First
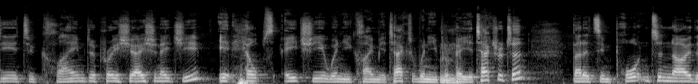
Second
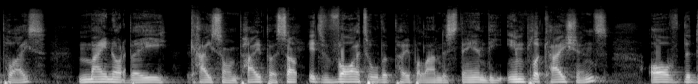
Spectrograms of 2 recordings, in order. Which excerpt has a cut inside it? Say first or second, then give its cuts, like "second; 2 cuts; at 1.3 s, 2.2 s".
second; 3 cuts; at 1.2 s, 1.9 s, 2.9 s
